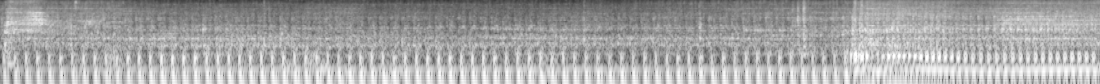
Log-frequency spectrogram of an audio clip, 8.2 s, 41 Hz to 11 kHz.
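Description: Suzuki DR650 single-cylinder engine idling with an even, rapid beat of firing pulses. About six and a half seconds in, the throttle is opened and it gets louder.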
